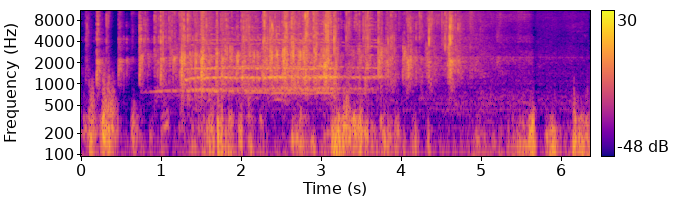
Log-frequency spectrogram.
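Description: Audience applause, a dense patter of claps that swells about a second in and dies away near the end. A steady high tone sounds over it for about three seconds in the middle.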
